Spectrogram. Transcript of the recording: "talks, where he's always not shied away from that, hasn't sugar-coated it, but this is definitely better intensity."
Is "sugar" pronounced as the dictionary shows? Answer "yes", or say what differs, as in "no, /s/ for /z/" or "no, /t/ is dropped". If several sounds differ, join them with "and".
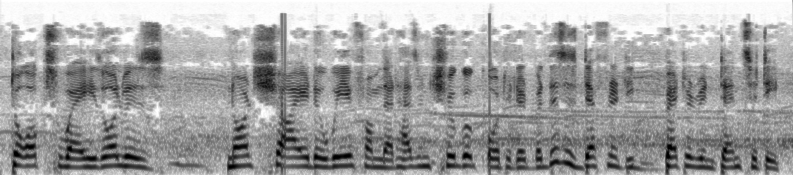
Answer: yes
